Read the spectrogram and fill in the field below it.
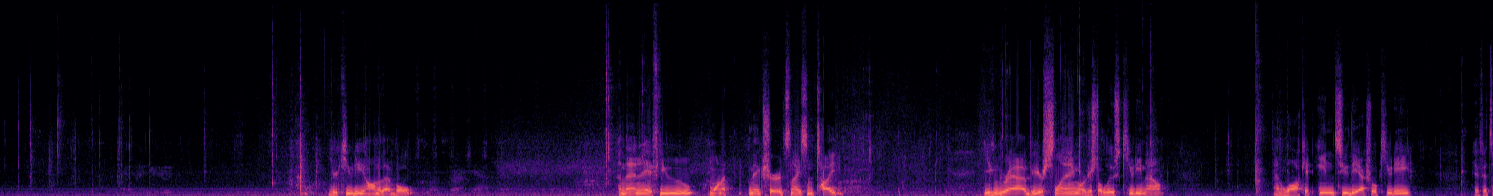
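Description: Metal parts click and tap as a rifle is handled.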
